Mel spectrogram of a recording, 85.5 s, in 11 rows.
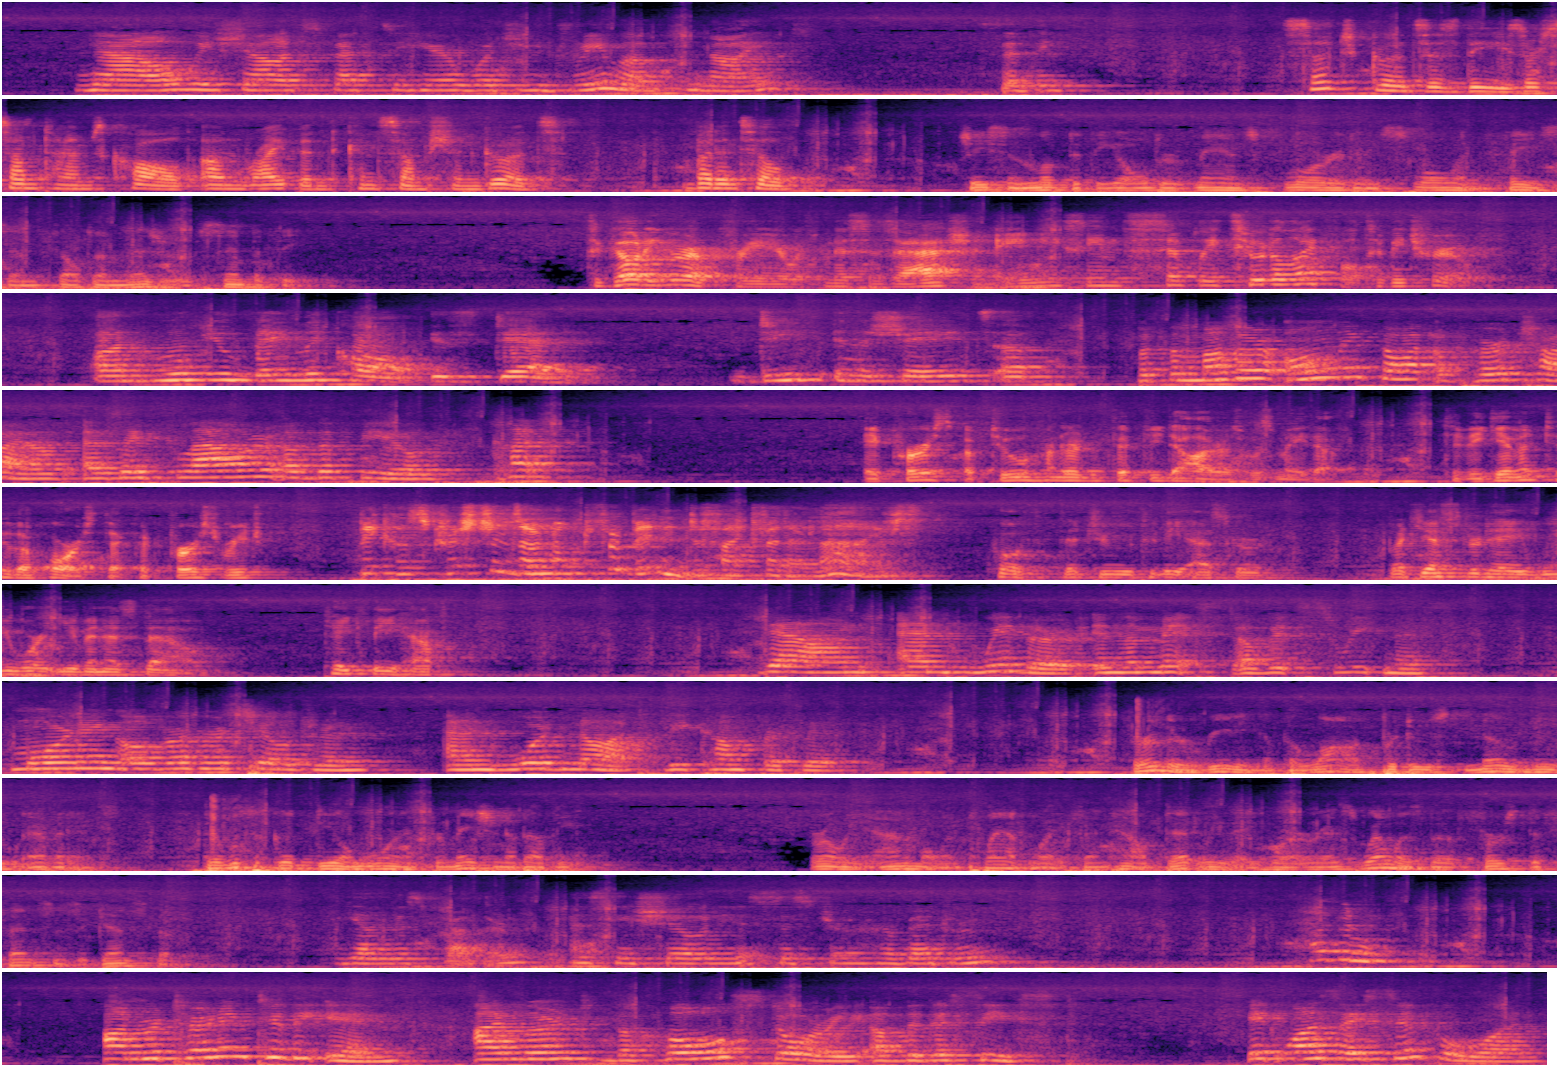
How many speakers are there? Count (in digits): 9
